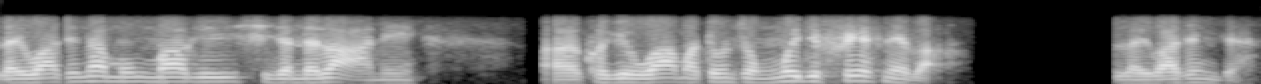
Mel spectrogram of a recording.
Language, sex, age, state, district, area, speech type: Manipuri, male, 30-45, Manipur, Kangpokpi, urban, conversation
